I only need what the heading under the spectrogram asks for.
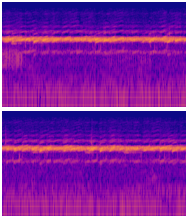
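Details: Early-year nighttime frog pond alive with spring peepers, their high, bell-like peeps blending into a continuous shrill chorus, opened by a short lower buzzing burst in the first half-second.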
